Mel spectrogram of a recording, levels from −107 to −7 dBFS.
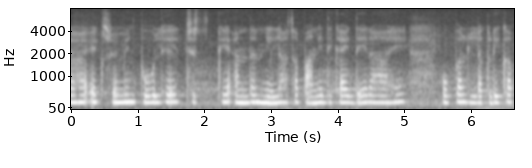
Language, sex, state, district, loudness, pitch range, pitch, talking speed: Hindi, female, Maharashtra, Chandrapur, -15 LUFS, 205-220 Hz, 210 Hz, 155 wpm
